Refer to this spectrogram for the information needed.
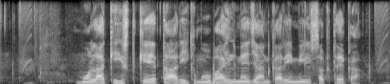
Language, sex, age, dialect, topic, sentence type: Chhattisgarhi, male, 31-35, Northern/Bhandar, banking, question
